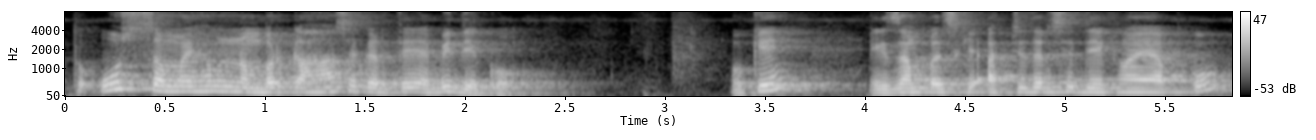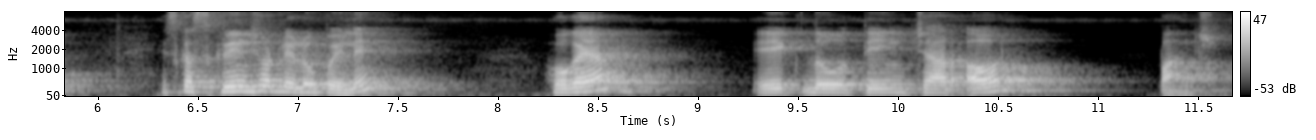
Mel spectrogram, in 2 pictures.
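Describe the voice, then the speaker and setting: A man's voice: fairly high pitch, moderate pace, long pauses, a little mellow. A man teaching chemistry in a classroom lecture, explaining step by step and often asking if the students follow. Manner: explains step by step, keeps checking "clear?" with students. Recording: echoey room.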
